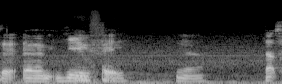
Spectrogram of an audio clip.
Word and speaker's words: Yuffie: And D said he thought I meant from the demo, but the full game it's It's Yuffie. right. So, you know Yuffie, yeah. Yes, yeah, yeah. I didn't want to pronounce it wrong.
